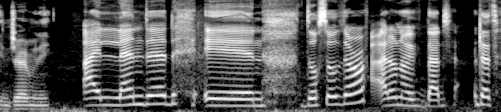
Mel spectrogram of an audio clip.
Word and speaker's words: Düsseldorf: I landed in Düsseldorf. I don't know if that's how you pronounce it. Düsseldorf, yeah.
